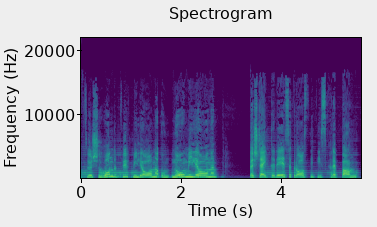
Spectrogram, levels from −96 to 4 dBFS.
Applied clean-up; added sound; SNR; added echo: neural mask model RNNoise.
